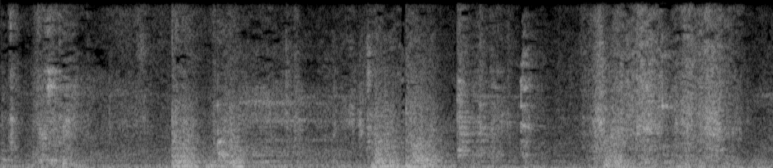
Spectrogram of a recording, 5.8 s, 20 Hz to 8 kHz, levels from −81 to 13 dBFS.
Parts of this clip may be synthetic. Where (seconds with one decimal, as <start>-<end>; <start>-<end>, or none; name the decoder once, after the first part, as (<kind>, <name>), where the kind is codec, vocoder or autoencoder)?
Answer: 0.0-5.8 (vocoder, Vocos)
